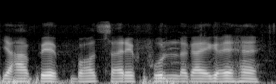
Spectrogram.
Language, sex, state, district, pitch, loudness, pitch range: Hindi, male, Jharkhand, Garhwa, 135 Hz, -15 LUFS, 135-140 Hz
